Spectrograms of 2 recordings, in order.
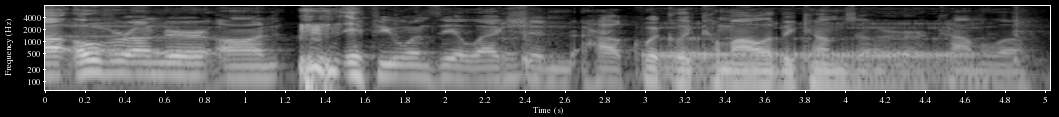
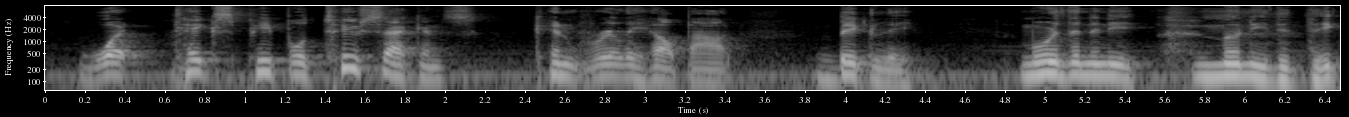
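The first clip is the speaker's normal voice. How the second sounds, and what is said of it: Imitates another person's voice. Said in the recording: “Trump impersonation? That's good.”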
